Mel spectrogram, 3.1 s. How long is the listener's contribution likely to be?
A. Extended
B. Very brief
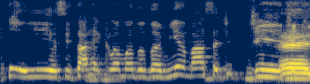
A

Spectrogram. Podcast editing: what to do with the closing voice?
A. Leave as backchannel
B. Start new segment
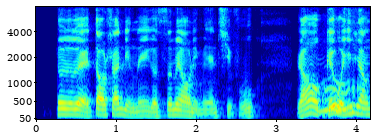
A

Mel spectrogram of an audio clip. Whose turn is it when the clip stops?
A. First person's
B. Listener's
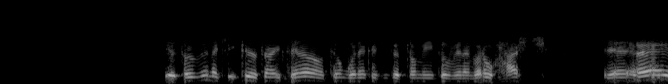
B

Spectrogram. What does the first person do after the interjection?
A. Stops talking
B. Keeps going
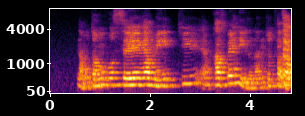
A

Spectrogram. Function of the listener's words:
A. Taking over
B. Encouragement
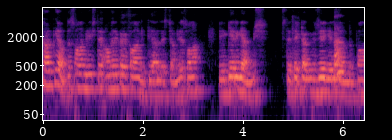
B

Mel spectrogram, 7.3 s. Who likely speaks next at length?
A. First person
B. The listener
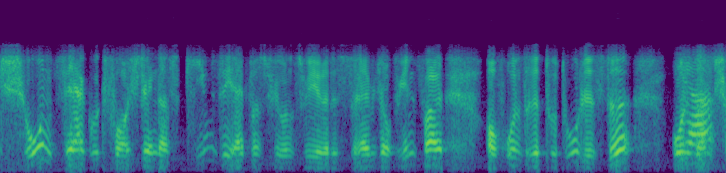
A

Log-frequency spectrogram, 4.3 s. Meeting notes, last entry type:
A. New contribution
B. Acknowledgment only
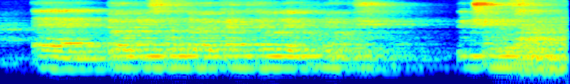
B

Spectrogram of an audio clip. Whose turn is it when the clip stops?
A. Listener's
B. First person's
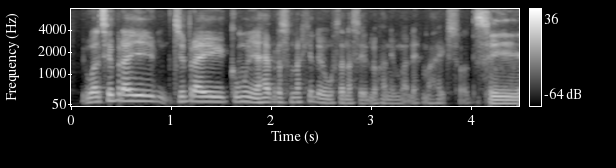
A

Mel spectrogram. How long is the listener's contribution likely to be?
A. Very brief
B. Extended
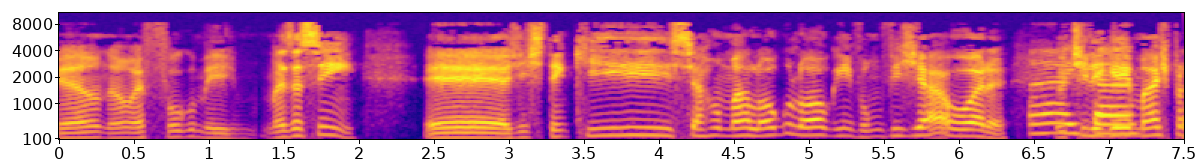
A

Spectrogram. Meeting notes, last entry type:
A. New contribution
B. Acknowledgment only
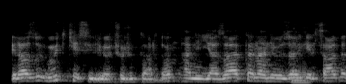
B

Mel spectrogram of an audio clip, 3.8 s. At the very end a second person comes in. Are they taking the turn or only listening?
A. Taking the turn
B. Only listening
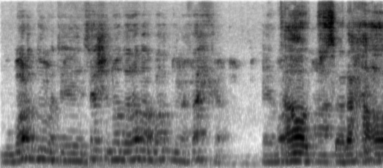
A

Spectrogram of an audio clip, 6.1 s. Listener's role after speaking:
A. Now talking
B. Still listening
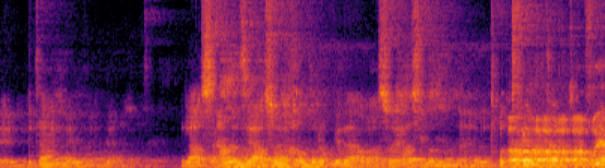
A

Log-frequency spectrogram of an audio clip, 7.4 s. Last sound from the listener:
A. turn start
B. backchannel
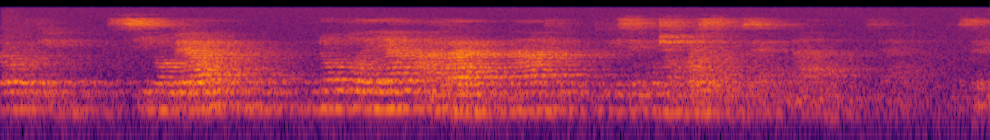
A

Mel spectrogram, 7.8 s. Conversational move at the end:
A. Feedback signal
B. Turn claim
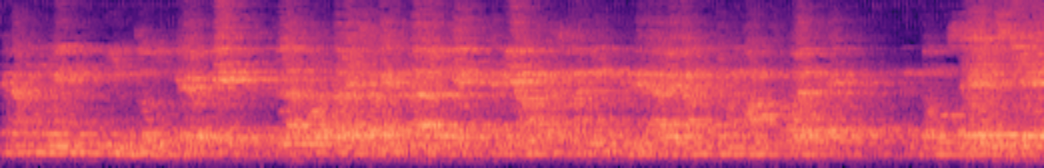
A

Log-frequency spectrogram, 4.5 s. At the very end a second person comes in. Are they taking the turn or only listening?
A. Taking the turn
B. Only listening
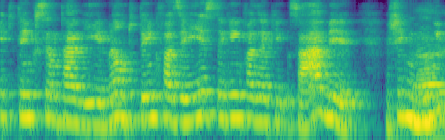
A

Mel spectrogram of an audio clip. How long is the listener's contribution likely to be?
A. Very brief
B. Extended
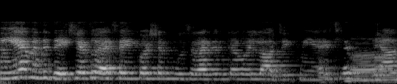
B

